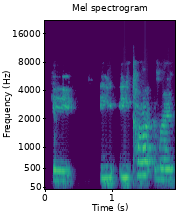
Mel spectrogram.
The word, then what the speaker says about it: ikat: While they do, I actually have a question for Hillary about a certain, so you said the ikat, am I pronouncing that correctly?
